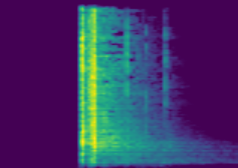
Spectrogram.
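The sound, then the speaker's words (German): A single crisp camera shutter click, isolated after silence, as someone presses the shutter release of a zoomed-in camera to photograph a figure standing by a door, with a short mechanical rattle trailing off over about a second as the mirror and shutter settle. “Vorsichtig hob John die Kamera an sein Auge und zoomte langsam an den Hinterkopf der Gestalt”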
